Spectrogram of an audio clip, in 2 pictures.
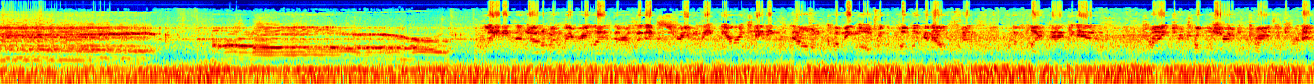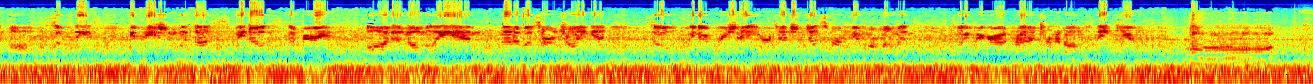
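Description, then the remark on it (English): A man who hacked into an American Airlines flight's intercom grunts and moans over it, crackly wordless vocal noises repeating above a loud, steady roar of cabin and engine noise that fills the whole recording. “this one came around where an American Airlines flight had its intercom hacked in by a person who just, for all intents and purposes, just sat there and grunted and moaned.”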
